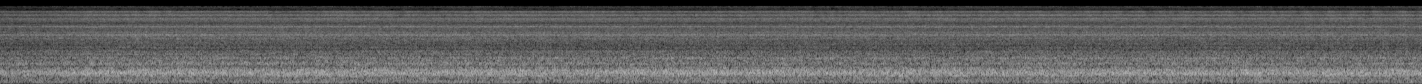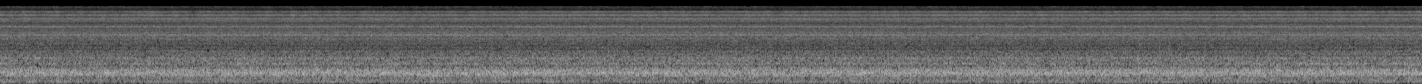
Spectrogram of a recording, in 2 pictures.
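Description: Canister gas camp stove burner running full with a steady hiss under an aluminium mess-kit pot of water that is heating toward the boil but not yet boiling.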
